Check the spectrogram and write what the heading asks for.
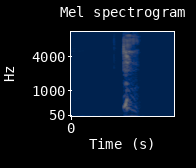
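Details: Single sharp, brief voiced hiccup in near silence from an adult who has had repeated hiccups and cannot hold their breath to stop them.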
